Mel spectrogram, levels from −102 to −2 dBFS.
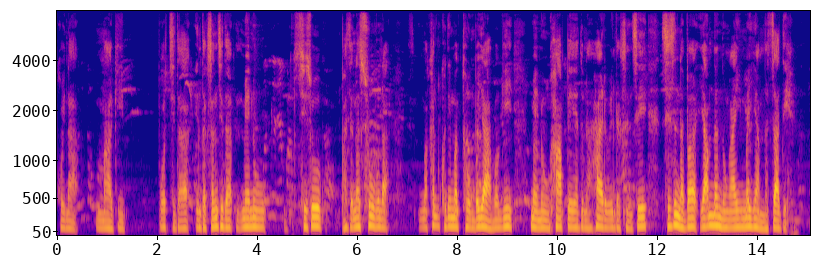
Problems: none marked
